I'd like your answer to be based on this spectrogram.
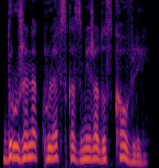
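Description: A woman reading a frightened mother, desperate and hurried as she calls to her daughter. The voice is lively, and the recording is dry and close. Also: fairly low pitch, breathy edge, no echo. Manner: desperate, urgent.

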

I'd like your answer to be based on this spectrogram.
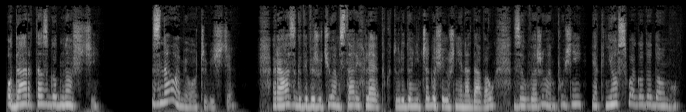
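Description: Lively low-voiced woman narrator. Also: husky, dry recording, studio quality. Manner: lively, expressive reading. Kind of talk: first-person story narration.

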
